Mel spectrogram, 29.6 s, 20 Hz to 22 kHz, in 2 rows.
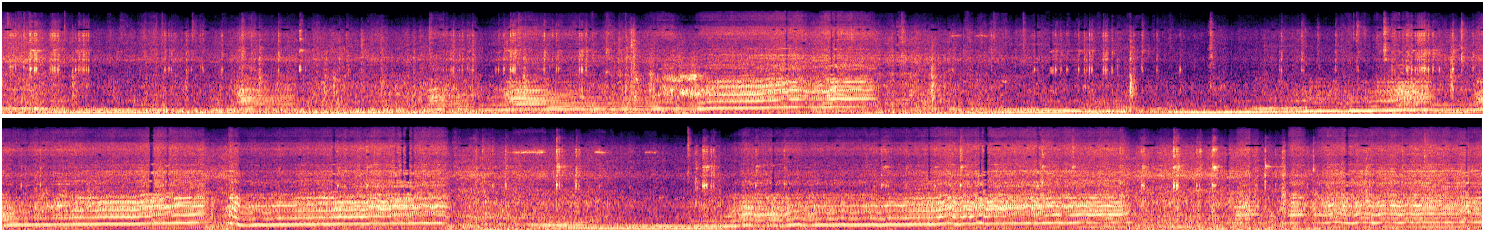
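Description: BMW E36 328 rally car's straight-six engine under hard driving, heard inside the cabin: revs climb in steps through the gears, fall away about ten seconds in as the car slows, then climb again in a long pull.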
